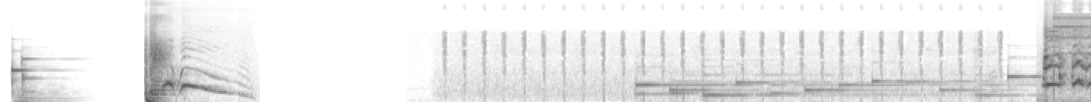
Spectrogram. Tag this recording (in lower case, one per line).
music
